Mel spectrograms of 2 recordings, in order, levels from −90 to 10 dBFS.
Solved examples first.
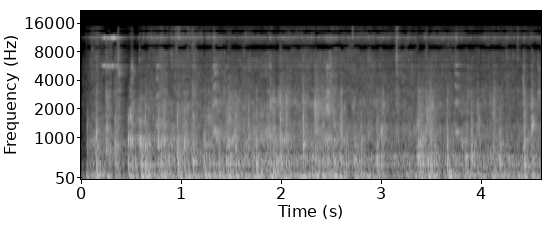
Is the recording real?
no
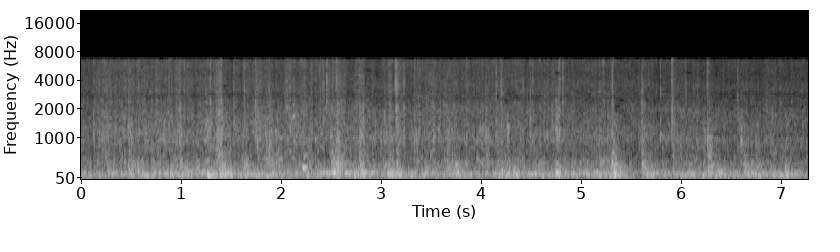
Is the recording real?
yes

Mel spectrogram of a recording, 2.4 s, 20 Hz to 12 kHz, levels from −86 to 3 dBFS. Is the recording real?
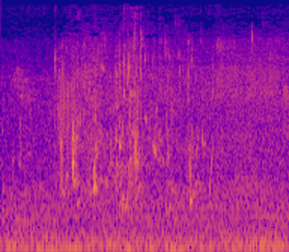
yes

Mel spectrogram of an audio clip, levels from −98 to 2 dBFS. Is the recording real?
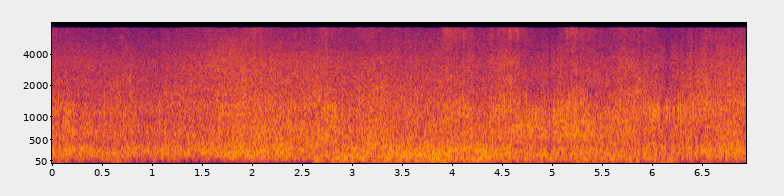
yes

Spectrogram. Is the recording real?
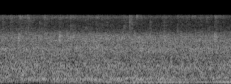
yes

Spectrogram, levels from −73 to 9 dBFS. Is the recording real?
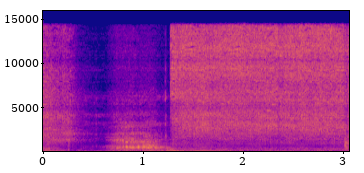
no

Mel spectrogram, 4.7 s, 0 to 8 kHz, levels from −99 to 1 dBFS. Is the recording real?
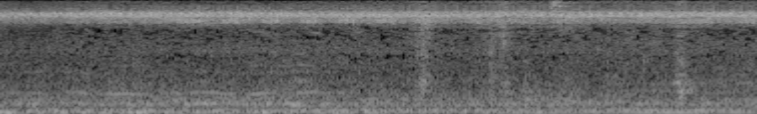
yes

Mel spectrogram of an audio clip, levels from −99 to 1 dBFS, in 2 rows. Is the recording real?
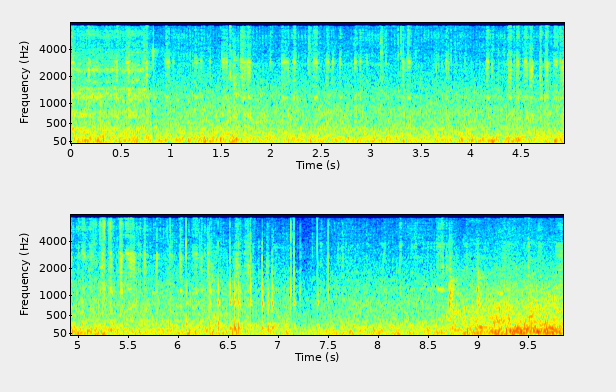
yes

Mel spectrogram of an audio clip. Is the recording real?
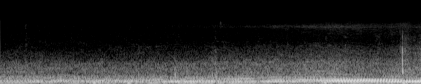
yes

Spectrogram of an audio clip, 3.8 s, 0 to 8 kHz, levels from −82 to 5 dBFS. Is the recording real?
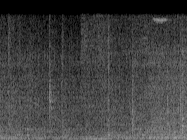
yes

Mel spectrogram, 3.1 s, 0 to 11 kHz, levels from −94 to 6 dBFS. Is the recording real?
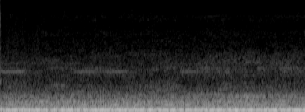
no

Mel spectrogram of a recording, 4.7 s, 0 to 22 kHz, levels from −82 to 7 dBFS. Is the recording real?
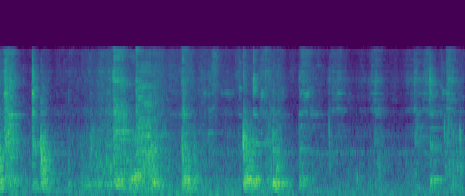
yes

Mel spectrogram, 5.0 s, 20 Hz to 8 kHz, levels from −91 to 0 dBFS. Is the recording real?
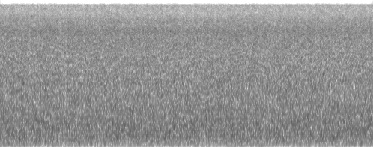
no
